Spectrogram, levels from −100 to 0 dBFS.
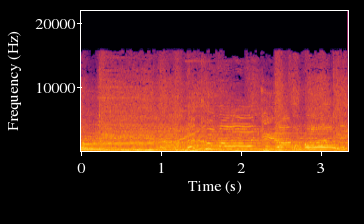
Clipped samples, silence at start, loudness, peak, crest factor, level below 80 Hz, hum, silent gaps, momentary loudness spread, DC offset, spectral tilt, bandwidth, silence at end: under 0.1%; 0 s; -14 LUFS; -2 dBFS; 12 dB; -22 dBFS; none; none; 2 LU; under 0.1%; -4 dB/octave; 16 kHz; 0 s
